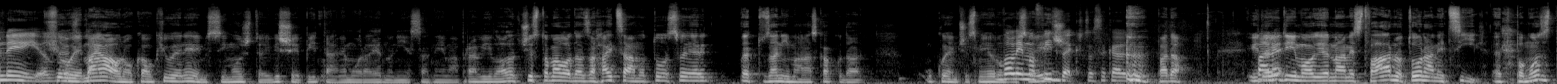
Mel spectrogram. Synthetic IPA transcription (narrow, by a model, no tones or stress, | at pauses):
neeluemajaːo̞noːkaokʰjuenejmisliːmːo̞ʒit̪eiʋiʃeːpiːt̪aːɲamoːɾaːjed̪nonijesad̪ne̞ːmapɾaʋiːlˠaalet͡ʃist̪o̞malˠo̞d̪azaɦajt̪saːmot̪o̞ːsʋejeɾ | ɛt̪ozaniːmaːnaːskako̞d̪a | uko̞jeːmt͡ɕesmʲjeːɾuʋoliːmoefiːd̪bekʃt̪osekaːʒpad̪a | id̪aʋid̪iːmo̞jeɾnamjest̪ʋaːɾno̞t̪oːnaːmjet̪siːʎet̪o̥pomo̞zit̪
